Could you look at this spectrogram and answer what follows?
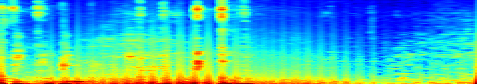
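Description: Fast keyboard typing while writing a heap insert function in code, a quick run of light key clicks, close and moderately quiet, with no talking.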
